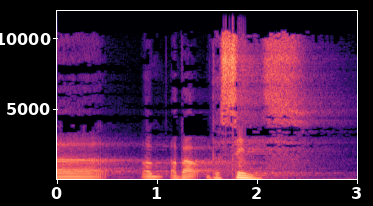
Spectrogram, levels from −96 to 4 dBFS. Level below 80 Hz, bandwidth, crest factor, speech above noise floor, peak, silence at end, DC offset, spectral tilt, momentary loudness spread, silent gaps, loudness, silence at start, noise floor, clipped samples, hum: -46 dBFS; 12 kHz; 16 dB; 29 dB; 0 dBFS; 0.45 s; under 0.1%; -4 dB/octave; 18 LU; none; -14 LUFS; 0 s; -42 dBFS; 0.3%; none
